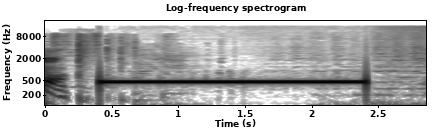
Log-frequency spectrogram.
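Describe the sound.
A steady, loud, mid-pitched telephone ring tone sounds for about two seconds as a call is placed to a woman and rings through, with a brief murmur of voices just before it starts.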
